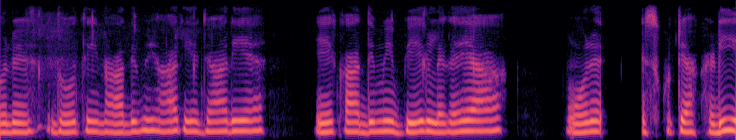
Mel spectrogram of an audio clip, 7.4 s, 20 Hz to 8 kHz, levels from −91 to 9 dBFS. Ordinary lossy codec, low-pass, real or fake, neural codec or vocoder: none; 7.2 kHz; fake; vocoder, 44.1 kHz, 80 mel bands, Vocos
